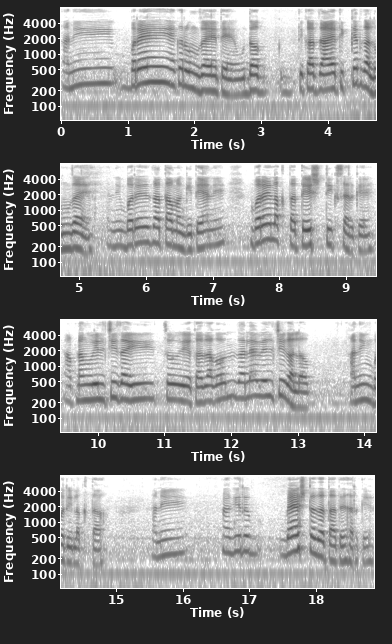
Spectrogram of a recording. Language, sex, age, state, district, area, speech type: Goan Konkani, female, 45-60, Goa, Ponda, rural, spontaneous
